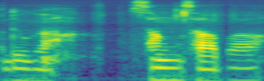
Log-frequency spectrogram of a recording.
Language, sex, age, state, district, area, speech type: Manipuri, male, 30-45, Manipur, Chandel, rural, spontaneous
